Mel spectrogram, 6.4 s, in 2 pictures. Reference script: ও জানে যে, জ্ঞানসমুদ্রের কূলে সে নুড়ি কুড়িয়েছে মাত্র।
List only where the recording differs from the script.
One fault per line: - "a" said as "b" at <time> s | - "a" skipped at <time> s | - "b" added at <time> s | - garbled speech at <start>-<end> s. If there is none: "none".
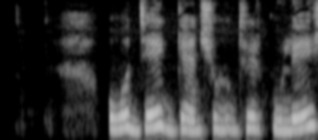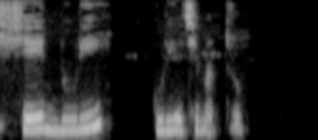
- "জানে" skipped at 1.1 s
